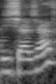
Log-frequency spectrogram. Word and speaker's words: Zsuzsa: which is short for Zsuzsanna, which is the English Zsuzsanna, and Zsuzsa is completely fine.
